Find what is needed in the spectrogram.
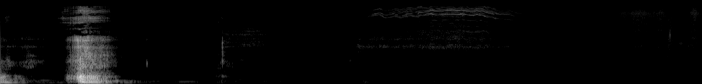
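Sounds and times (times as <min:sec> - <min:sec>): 
forceful deep breaths in and out: 0:02.2 - 0:07.0.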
